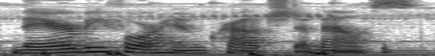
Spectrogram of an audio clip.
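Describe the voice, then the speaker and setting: A woman reading a children's story aloud as a teacher, in a measured, expressive and suspenseful way. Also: deep voice, gravelly, low-quality recording. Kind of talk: dramatic children's storybook narration. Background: music and nature sounds.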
